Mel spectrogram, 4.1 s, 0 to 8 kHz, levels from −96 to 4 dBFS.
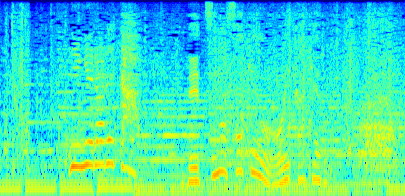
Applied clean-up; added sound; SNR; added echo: none; none; none; none.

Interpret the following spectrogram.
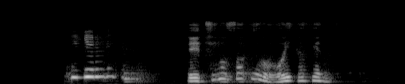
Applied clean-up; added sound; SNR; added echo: neural mask model DeepFilterNet 3.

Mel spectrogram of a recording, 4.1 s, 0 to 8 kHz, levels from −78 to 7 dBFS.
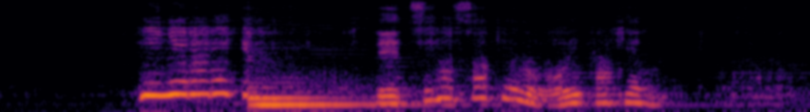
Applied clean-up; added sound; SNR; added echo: neural separator model SepFormer DNS4.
